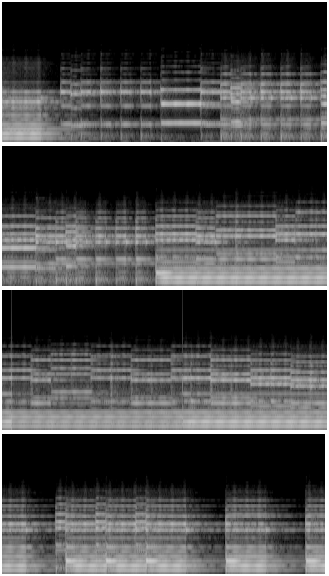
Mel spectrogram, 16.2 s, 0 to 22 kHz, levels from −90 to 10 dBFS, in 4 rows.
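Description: Channel delay (comb filtering) runs from 8.25 to 10.38 s. One channel lags the other by about 10 ms, and the mono sum cancels at regularly spaced frequencies starting near 50 Hz and repeating every 100 Hz, leaving the sound hollow and phasey.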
